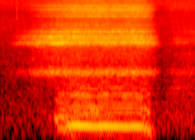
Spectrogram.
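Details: Adult male partner snoring in his sleep before being woken and asked to turn over: one long, low, droning snore on a single breath with a steady buzzing tone.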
